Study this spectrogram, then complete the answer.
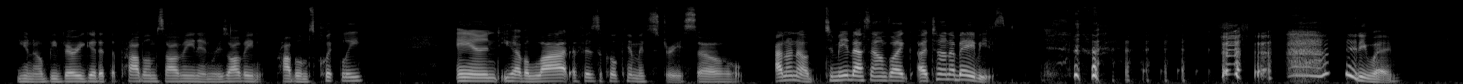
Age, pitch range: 30-49, 145-185 Hz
